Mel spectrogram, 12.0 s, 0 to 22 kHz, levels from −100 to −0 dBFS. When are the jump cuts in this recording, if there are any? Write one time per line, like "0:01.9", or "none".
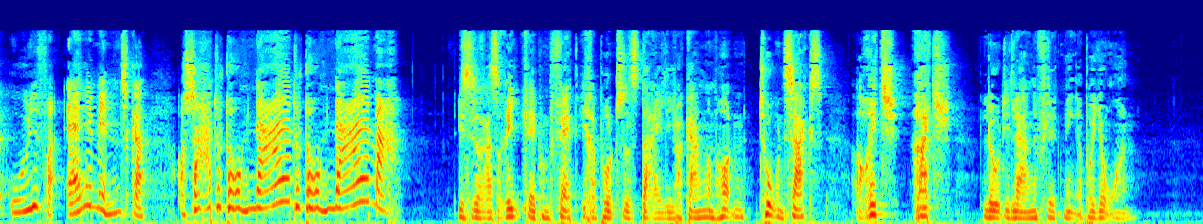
0:02.9
0:06.7
0:07.5

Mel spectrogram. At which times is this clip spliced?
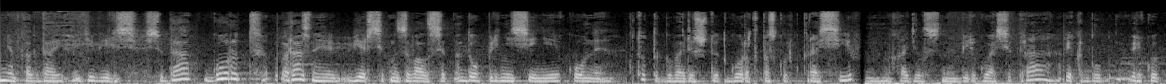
0:03.9
0:04.5
0:07.6
0:08.0
0:10.8

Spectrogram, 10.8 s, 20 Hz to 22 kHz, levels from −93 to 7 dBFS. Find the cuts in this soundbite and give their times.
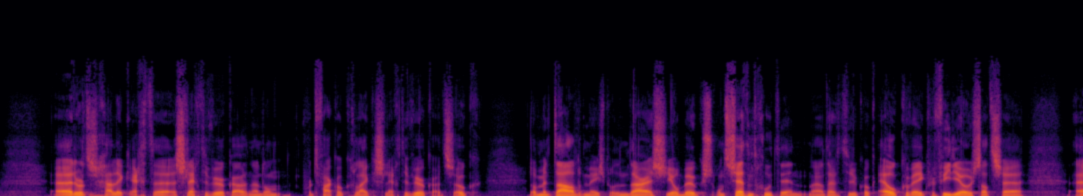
none

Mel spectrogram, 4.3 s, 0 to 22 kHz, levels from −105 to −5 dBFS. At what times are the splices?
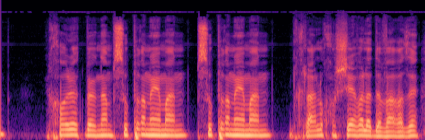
0:02.0

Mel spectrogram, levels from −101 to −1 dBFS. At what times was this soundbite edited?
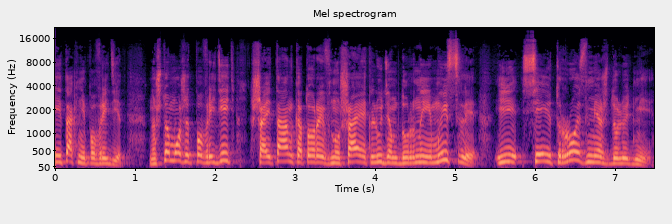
none

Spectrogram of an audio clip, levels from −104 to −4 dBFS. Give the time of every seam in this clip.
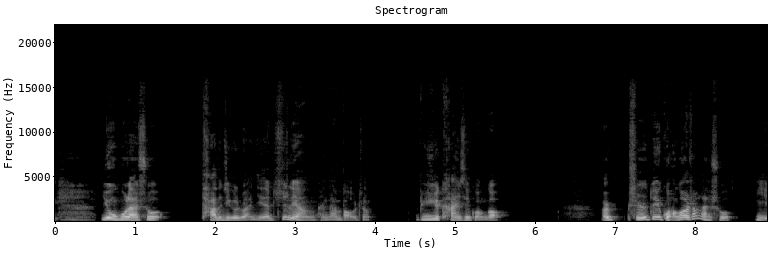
0:01.6
0:04.3
0:07.1

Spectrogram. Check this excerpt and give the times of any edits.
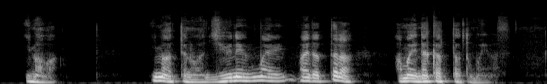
none

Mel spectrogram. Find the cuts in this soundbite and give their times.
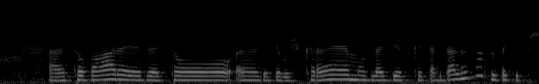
0:02.6

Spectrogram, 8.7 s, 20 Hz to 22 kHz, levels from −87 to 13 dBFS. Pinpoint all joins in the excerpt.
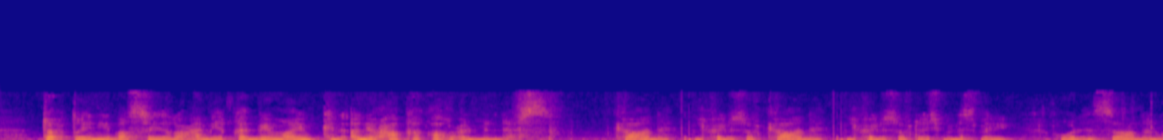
0:05.7

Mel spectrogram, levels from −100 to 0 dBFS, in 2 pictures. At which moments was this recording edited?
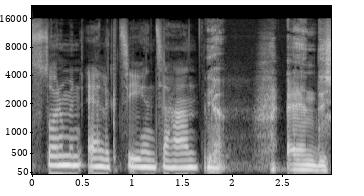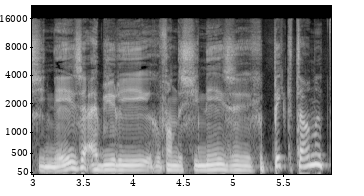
none

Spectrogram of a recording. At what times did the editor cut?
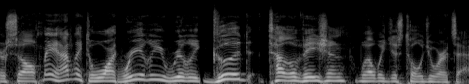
0:01.2
0:02.0

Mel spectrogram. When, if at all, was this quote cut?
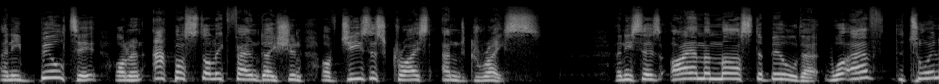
none

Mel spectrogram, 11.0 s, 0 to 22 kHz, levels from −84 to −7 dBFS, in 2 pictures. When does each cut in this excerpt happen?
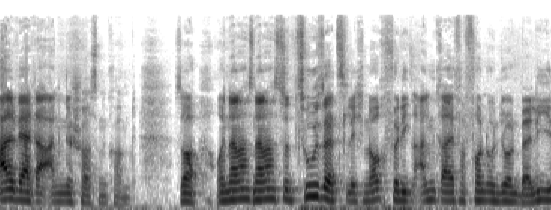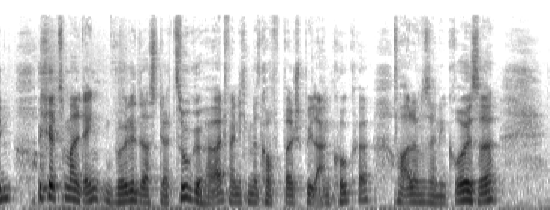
0:02.5
0:04.1
0:05.9
0:07.1
0:08.1
0:09.4

